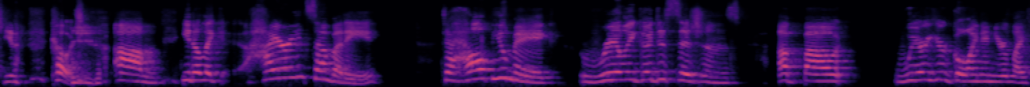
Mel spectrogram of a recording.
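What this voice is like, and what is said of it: American Midwest accent. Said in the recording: “Now you hear my Midwest accent”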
